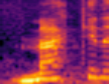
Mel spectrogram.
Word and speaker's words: Machina: While over pronunciation is fine, machina is the correct way to say it. This is because the word machina comes from the Latin word for machine, which you've probably heard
